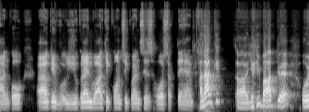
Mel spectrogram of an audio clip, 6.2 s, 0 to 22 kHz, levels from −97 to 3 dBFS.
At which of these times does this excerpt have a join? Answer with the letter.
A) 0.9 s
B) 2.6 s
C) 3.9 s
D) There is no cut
C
